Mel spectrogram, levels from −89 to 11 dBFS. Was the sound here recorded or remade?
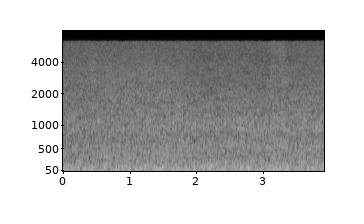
remade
